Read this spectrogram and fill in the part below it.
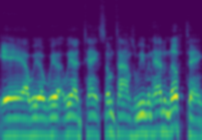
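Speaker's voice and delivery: put-on southern accent in a narrator voice. Describing a video game's tank intro, quoting its narrator in a southern accent. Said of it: "some like narrator with like a southern accent going like".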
